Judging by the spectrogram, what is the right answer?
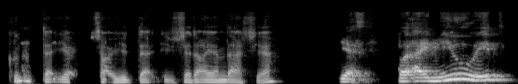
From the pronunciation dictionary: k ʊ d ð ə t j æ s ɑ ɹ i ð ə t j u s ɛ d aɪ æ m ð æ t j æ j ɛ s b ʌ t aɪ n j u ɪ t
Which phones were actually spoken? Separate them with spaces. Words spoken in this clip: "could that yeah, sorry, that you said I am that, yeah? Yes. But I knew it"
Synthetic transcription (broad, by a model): k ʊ d ð ə t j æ s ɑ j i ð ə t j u s ɛ d aɪ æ m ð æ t j æ j ɛ s b ʌ t aɪ n j u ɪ t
